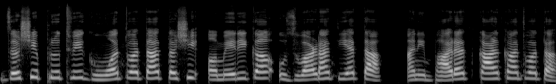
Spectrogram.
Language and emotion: Goan Konkani, neutral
